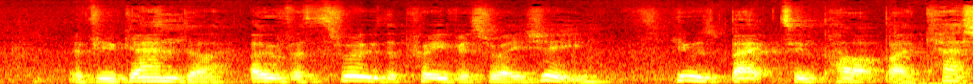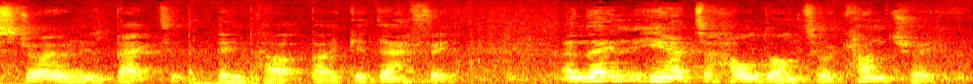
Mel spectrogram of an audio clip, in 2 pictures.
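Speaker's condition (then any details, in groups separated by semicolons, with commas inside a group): No condition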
